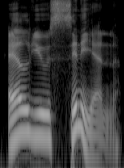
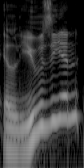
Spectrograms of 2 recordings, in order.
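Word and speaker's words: Eleusinian: how you say it capital e l euu s i n i a n nope I said it wrong linian I don't know how I missed the uh the emphasis there linian that's very different from what I was saying I was saying uian nah nah linian adjective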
